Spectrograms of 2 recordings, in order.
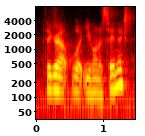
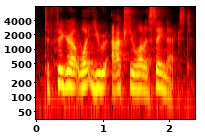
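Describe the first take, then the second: First: Curious mirroring tone. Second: Said in the usual way. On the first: Shown as a demonstration. Coach demos mirroring the last words, softly curious. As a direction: hand the words back as a quiet, wondering question. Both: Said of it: "with a little bit of a curious tone".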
